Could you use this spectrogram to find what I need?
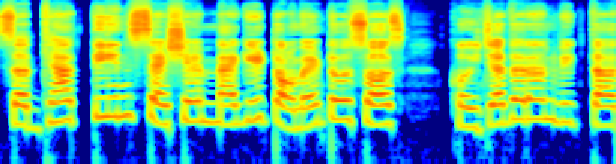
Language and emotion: Goan Konkani, neutral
